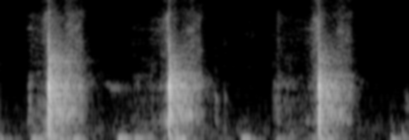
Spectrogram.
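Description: A knife slicing through radish on a board, three crisp evenly spaced cuts with quiet handling sounds between them, close and clear.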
